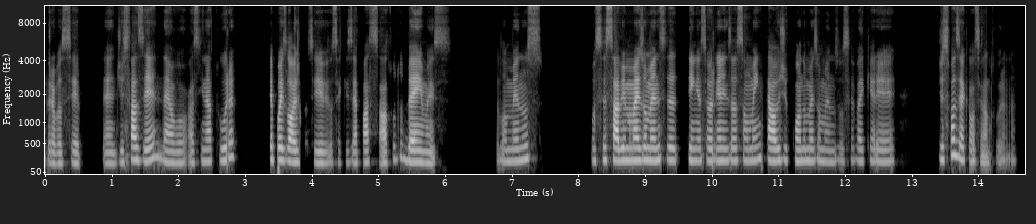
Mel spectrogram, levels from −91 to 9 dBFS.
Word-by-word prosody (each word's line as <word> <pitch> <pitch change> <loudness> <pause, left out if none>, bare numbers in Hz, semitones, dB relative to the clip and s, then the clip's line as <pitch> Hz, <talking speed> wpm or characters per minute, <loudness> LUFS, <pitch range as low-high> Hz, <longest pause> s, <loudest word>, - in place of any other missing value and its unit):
pra 170 -1 -3
você, 165 0 -5 0.3
eh, 170 0 -5
desfazer, 205 +4 +2
né, 190 -8 -1
o 175 0 -4
a - - -7
assinatura. 195 +7 -3 0.5
Depois, 215 -1 +3
lógico, 185 -2 +5
se 175 -1 -3
você 175 0 -11
quiser 175 0 -6
passar, 180 +1 0
tudo 225 +7 -12
bem, 190 -3 +6
mas 175 -1 -7 0.7
pelo 190 - -8
menos 210 +5 -4 0.7
você 205 +1 -5
sabe 205 -2 +7
mais 205 0 +5
ou 215 - +3
menos 205 +1 +4
você 210 -2 -1 0.2
tem 205 -2 0
essa 205 +1 -5
organização 205 0 0
mental 205 -1 +3
de 210 0 -6
quando 200 -2 -2
mais 200 +1 -3
ou 200 - -6
menos 190 0 -8
você 205 0 -14
vai 200 -1 -6
querer 195 0 -6 0.6
desfazer 235 +4 +2
aquela 205 -3 -5
assinatura, 85 -8 -9
né. - - -19
200 Hz, 165 wpm, -23 LUFS, 185-210 Hz, 0.7 s, sabe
